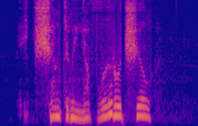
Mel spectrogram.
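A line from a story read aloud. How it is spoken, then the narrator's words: Surprised hiss. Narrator (Russian): Зашипела, удивляясь его логике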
